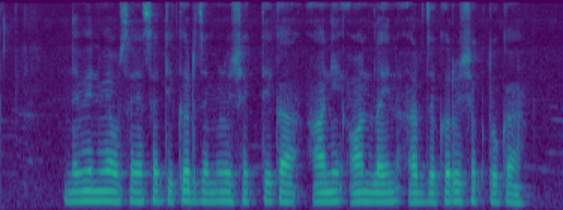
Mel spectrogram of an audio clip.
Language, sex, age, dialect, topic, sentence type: Marathi, male, 46-50, Standard Marathi, banking, question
